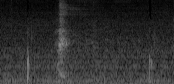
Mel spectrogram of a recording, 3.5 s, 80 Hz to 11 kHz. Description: my first grandaughter with the hiccups at 1 day old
